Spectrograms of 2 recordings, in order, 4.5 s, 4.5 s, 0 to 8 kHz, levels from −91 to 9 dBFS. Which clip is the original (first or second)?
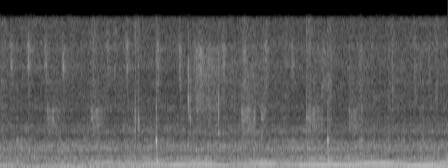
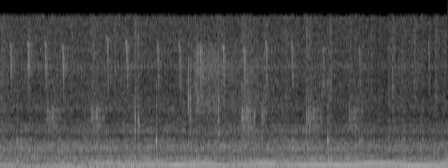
second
